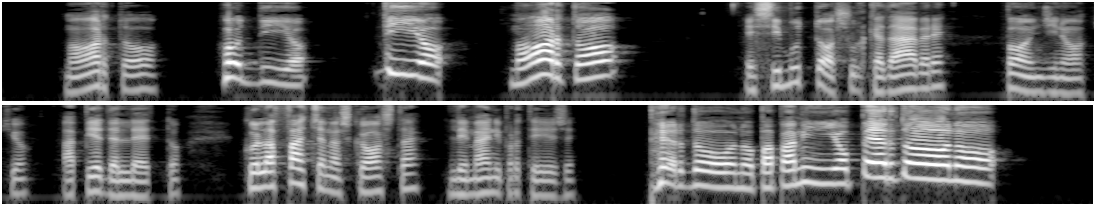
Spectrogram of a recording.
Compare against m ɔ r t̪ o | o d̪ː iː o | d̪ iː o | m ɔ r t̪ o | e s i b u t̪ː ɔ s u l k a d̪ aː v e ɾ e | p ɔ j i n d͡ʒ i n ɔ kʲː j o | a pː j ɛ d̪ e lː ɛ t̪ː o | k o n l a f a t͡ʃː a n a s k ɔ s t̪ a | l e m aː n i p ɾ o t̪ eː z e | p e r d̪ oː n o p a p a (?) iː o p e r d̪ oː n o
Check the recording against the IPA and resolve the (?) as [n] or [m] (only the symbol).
m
